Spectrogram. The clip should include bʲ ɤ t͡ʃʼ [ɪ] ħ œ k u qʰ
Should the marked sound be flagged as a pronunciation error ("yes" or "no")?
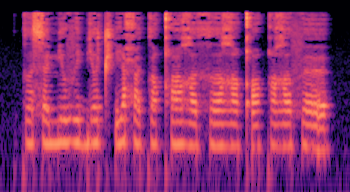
yes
